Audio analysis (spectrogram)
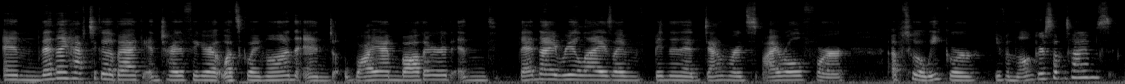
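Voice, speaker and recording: A woman's voice: medium pitch, normal speed, fairly bright tone. A young woman with a congested voice from allergies, talking candidly to camera in a personal vlog, hesitant with frequent ums. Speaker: vlogger.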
